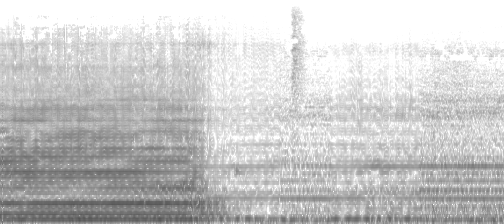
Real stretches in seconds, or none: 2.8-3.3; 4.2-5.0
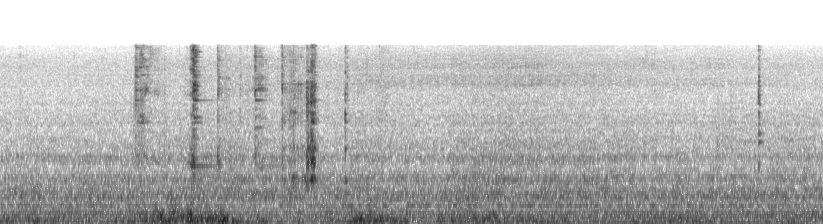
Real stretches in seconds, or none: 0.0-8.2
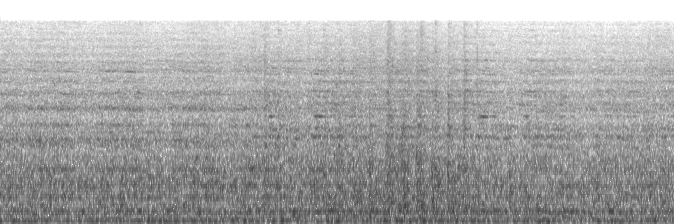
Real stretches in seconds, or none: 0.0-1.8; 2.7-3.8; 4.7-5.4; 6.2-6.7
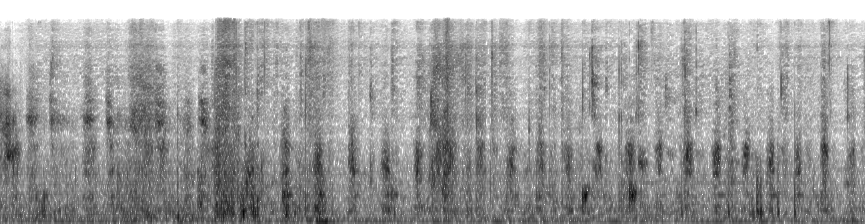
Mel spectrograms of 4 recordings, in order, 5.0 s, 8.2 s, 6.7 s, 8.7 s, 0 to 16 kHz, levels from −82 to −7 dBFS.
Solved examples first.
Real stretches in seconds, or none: 6.2-7.5

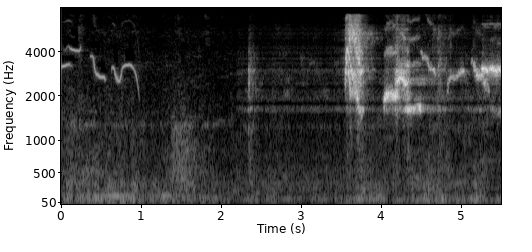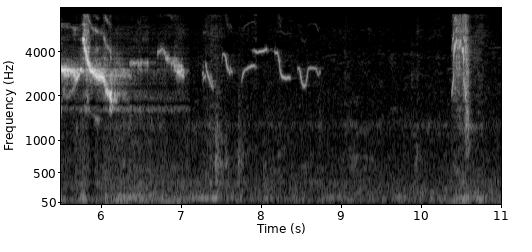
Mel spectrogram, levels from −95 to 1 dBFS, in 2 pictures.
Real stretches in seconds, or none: 0.0-2.2; 7.1-11.0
